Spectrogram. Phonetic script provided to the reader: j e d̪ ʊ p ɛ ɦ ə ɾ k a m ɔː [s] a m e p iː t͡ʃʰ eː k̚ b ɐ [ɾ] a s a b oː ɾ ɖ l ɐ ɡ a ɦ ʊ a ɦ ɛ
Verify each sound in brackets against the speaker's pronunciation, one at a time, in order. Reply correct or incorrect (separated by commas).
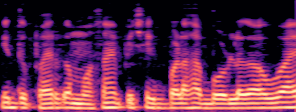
correct, incorrect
